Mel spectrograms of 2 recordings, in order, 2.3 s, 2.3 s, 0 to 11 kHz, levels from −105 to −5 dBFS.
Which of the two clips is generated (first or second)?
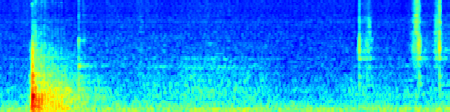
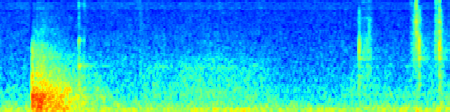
first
